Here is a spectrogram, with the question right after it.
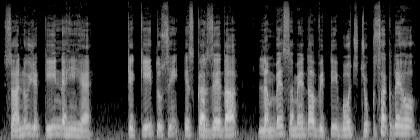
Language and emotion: Punjabi, fearful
